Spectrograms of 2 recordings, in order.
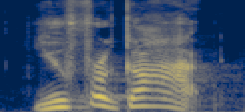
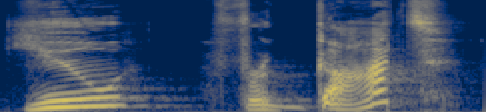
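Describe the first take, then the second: First: Higher "You forgot." falling flat and final; flat contempt. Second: Slow, higher, disbelieving "You forgot?" rising at the end; incredulous question. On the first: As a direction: state "You forgot." as a cold verdict. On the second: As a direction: drag out "You forgot?" as if you can't believe it. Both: Retold or imitated. Angry judge repeats her words.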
